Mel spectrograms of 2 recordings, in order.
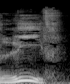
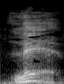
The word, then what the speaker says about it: live: So they and I live 不要念成 live 短音节 it 短的元音 it it 二三四的 it live live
